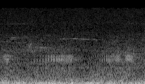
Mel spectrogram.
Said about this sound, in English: Can we hear the frogs? Never heard them before in 25 years of being here.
